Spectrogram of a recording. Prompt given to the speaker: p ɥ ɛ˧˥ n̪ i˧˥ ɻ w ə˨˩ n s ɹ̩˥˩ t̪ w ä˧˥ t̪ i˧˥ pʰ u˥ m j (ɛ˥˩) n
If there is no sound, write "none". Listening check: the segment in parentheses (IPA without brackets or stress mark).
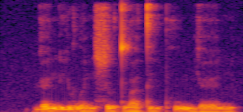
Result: ɛ˨˩˦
